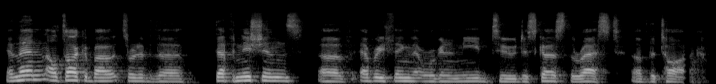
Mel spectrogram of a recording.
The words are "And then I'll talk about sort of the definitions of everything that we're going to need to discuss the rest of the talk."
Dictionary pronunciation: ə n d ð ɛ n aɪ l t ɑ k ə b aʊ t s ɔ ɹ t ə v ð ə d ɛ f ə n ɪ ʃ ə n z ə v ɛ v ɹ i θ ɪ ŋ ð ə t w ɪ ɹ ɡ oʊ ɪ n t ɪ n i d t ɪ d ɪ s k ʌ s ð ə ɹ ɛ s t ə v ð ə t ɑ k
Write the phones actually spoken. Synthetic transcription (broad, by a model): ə n ð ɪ n aɪ l t ɑ k ə b aʊ t s ɔ ɹ t ə v ð ə d ɛ f ə n ɪ ʃ ə n z ə v ɛ v ɹ i θ ɪ ŋ ð ə t w ɪ ɹ ɡ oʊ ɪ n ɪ n i d t ɪ d ɪ s k ʌ s ð ə ɹ ɛ s t ə v ð ə t ɑ k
